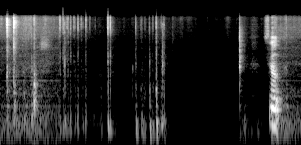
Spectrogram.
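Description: Computer keyboard keystrokes as a word is deleted and a short word typed in its place: irregular clicks, a quiet pause, then a few more taps.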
